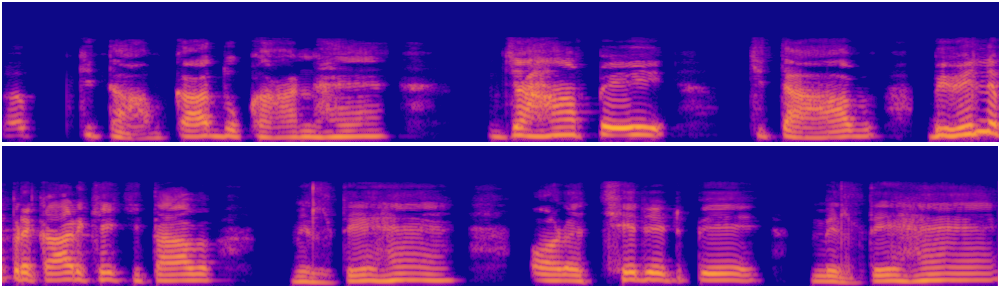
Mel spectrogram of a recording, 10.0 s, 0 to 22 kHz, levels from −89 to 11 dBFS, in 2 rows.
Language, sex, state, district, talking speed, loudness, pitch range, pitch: Hindi, male, Bihar, Muzaffarpur, 115 wpm, -18 LUFS, 160-195 Hz, 175 Hz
